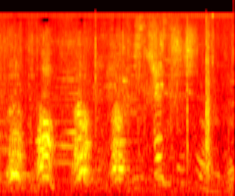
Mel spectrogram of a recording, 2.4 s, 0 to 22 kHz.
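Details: German Shepherd Holger, winner of the Dogs Villages Cup 2015 in Ukraine, during an escort-dog trial of protection training, gives a run of about six sharp barks in quick succession, roughly three per second, fading toward the end.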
